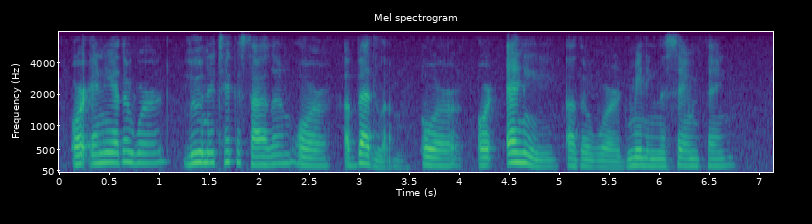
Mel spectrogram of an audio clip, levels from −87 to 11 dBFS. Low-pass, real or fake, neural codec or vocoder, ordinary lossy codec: 7.2 kHz; fake; codec, 16 kHz, 8 kbps, FreqCodec, larger model; Opus, 32 kbps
